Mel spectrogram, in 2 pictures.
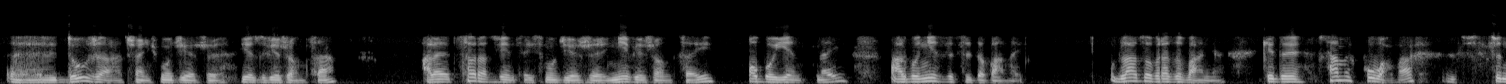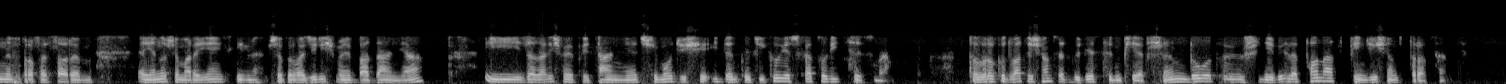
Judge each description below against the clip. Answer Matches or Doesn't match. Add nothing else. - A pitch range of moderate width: Matches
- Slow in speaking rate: Matches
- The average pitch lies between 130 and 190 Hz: Doesn't match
